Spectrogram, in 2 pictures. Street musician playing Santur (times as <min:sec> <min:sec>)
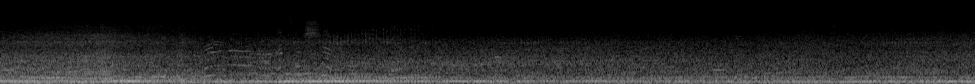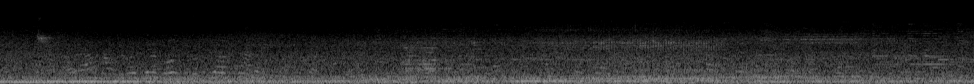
0:16.1 0:19.4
